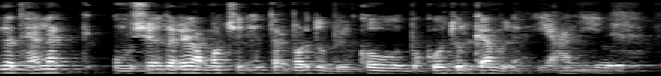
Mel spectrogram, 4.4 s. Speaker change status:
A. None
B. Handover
A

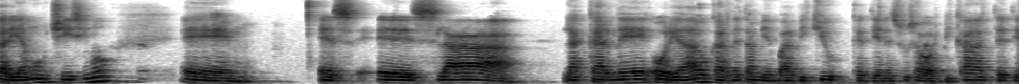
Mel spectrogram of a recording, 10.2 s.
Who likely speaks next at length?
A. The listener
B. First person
B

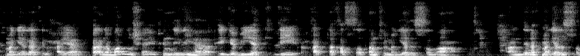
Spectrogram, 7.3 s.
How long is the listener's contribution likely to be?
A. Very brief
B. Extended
A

